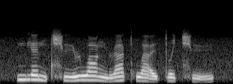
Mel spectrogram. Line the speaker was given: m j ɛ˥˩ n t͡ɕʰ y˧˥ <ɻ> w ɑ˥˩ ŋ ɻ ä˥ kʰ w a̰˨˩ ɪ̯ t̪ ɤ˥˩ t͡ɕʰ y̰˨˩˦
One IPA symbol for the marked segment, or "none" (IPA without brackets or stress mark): ɻ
